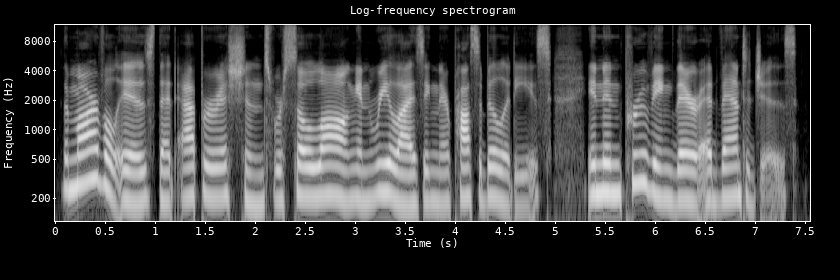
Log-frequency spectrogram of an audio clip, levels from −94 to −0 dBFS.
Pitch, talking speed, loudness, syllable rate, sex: 205 Hz, 125 wpm, -18 LUFS, 4.6 syllables/s, female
